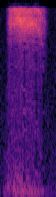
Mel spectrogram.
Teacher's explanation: I'm just making a hiss of air and there is no vibration in the throat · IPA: /s/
